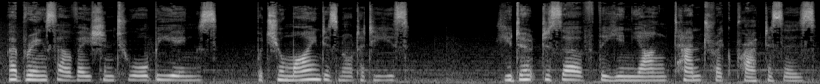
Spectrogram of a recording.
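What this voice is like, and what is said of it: Low, quiet voice. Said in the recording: “she said in a low voice”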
